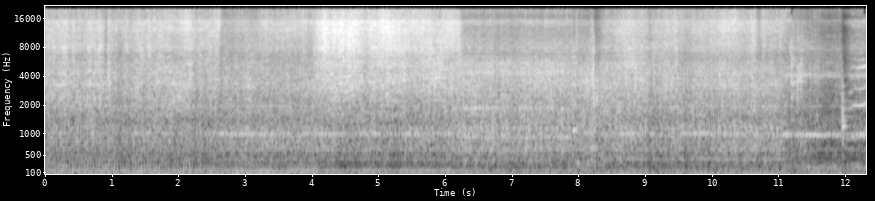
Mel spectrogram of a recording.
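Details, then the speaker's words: Rotavator gearbox on a diesel tractor while sowing wheat, heavy drone with constant mechanical rumble, much louder than ever though the housing is not hot; owner suspects low oil, cause unknown. "là on a remarqué que le rotavateur faisait énormément de bruit au niveau du boîtier donc pourtant il est pas chaud mais il fait du bruit comme jamais"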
